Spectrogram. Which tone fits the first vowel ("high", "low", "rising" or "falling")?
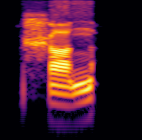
rising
